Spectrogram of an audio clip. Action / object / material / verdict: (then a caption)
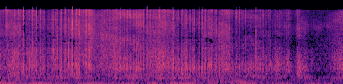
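scrape / folded paper cardstock tag / cardstock / none. A folded cardstock bottle tag lies flat on a surface and is scratched with the fingernails of both index fingers. The result is a steady, dense, crackly scratching with a dry rustle centered in the mids and bright grainy edges, dipping briefly near the end.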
